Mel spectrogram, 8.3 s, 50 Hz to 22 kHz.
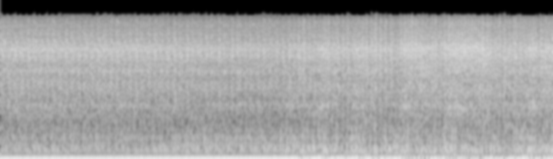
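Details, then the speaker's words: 1985 VW Vanagon Westfalia 1.9 L Wasserboxer at cold idle before engine pull: loud, rough idle with busy light clatter over a low rumble, which the owner suspects is in the heads from little running and not being warm. Engine clatter at cold idle. "this engine has a lot of clatter um most likely in the heads just because it hasn't been uh run very much and uh it's not warm right now"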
